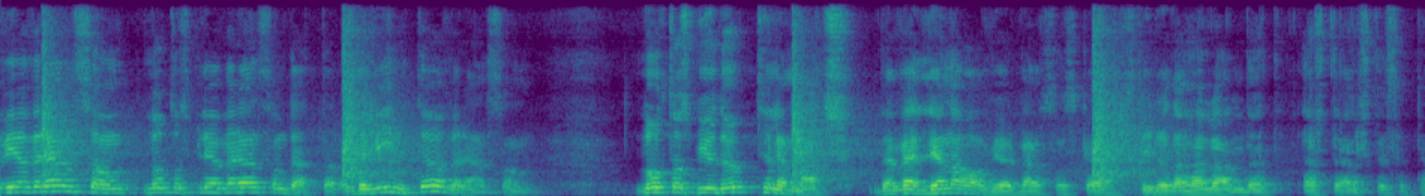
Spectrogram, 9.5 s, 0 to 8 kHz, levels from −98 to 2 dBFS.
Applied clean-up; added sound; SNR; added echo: none; Sliding door; 13 dB; reverberation time 0.3 s.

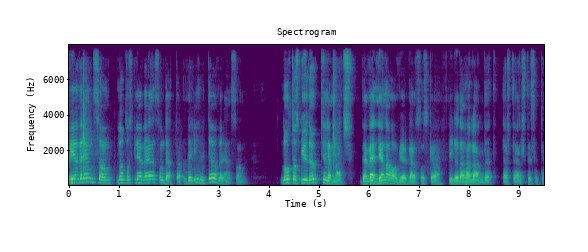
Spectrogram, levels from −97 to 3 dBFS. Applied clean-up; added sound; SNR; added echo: neural mask model DeepFilterNet 3.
